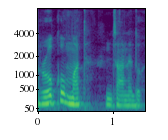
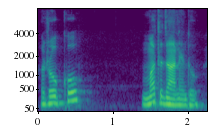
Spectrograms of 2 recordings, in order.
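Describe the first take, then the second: First: रोको मत together, brief pause, then जाने दो; slowly group रोको मत, then break before जाने दो; pause after मत. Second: रोको, long pause, then मत जाने दो together; pause after रोको. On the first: Teacher showing how punctuation changes meaning, pause after मत. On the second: Teacher showing how punctuation changes meaning, clear pause after रोको. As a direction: break the sentence right after रोको, leaving रोको hanging on a rise. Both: Shown as a demonstration. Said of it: "विराम चिन्ह का प्रयोग ना किया जाए".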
